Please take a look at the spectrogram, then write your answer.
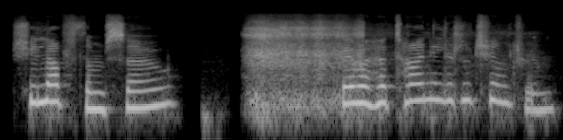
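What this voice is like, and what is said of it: Put-on British accent. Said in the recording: “I don't know why I'm using a British accent.”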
